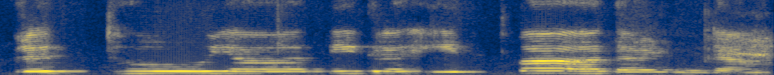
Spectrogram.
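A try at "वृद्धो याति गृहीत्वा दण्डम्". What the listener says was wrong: Grahitva, ikar is long, so not grahitva, grahitva.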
